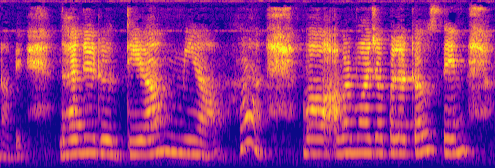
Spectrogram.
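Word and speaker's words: ধনুরুদ্যম্য: আর অন্তস্থ হলে যেরকম উচ্চারণ হয় দিয় সেরকম উচ্চারণ হবে। ধনুরুদ্যাম্য, হ্যাঁ, আবার ময় জপালাটাও সেম, হর্ষই প্লাস অন্তস্থ হলে যেভাবে উচ্চারিত হয় ময়ের সাথে লাগালে ঠিক সেভাবে উচ্চারিত হবে মিয়া।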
